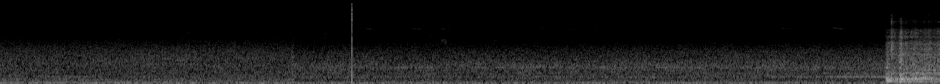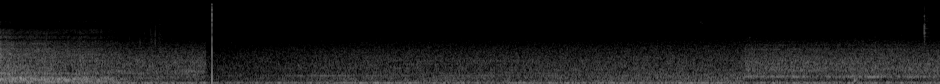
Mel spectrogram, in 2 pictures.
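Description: File header played as audio, at 3.52 s and again at 11.52 s: each is a sharp, loud click or snap lasting only an instant, cutting through whatever the audio is doing at that moment. The two are exactly 8 seconds apart, which fits separate 8-second pieces joined or streamed end to end without stripping their WAV headers. The few dozen header bytes at each join are played as if they were samples, producing the burst.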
